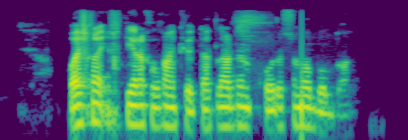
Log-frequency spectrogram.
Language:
Uyghur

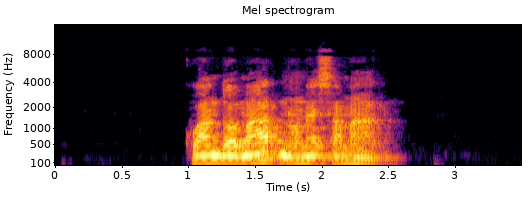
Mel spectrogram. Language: Interlingua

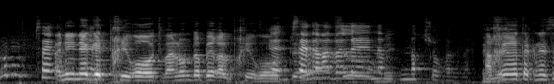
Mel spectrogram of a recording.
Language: Hebrew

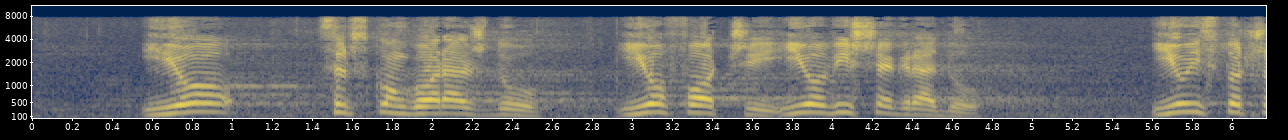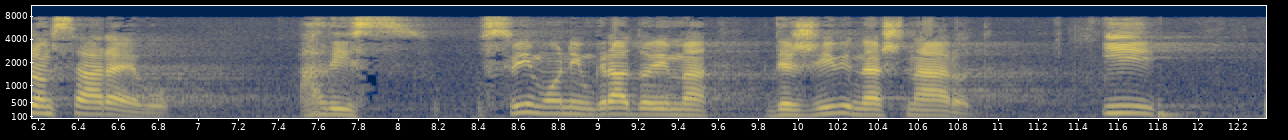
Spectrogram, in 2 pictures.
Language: Serbian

